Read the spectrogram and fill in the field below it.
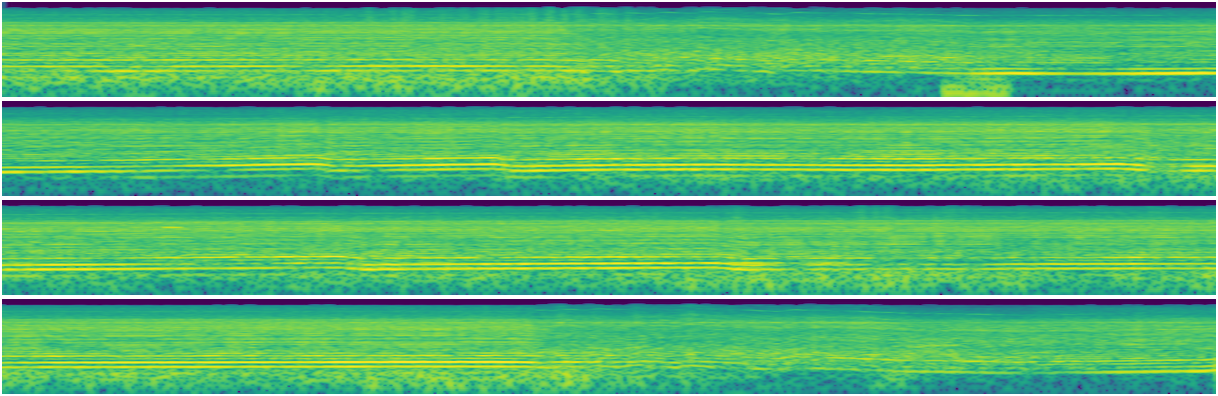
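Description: A racing car engine roars steadily, its pitch climbing and dropping sharply with each gear change.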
